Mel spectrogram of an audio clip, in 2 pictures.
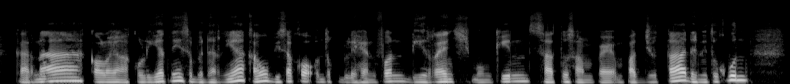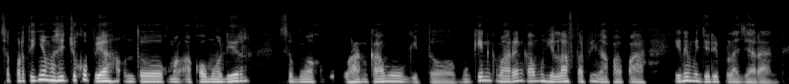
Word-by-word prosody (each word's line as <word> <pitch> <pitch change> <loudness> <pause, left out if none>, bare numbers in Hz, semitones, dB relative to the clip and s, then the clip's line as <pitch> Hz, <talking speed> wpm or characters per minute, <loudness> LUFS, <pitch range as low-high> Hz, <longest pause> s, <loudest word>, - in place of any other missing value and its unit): Karena 145 +11 +2
kalau 110 -1 0
yang 110 - -1
aku 105 0 -6
lihat 130 +7 0
nih 165 - +3
sebenarnya 110 - +1
kamu 150 -2 +2
bisa 115 +4 -1
kok 135 0 -1
untuk 115 0 -11
beli 100 -2 -9
handphone 110 +7 -4
di 105 0 -4
range 120 +3 0
mungkin 135 +8 -3
Rp1.000.000-Rp4.000.000, 105 - 0
dan 115 - 0
itu 105 +3 -7
pun 195 -1 +6 0.4
sepertinya 170 +5 +1
masih 180 -1 +5
cukup 200 +3 +1
ya 150 - +9 0.2
untuk 125 -2 +2
mengakomodir 125 +5 +2 0.3
semua 120 -2 -3
kebutuhan 115 -1 -3
kamu, 130 +1 +1
gitu. 95 -2 -8
Mungkin 110 +12 -1
kemarin 145 +3 0
kamu 145 +2 0
khilaf, 135 0 +2
tapi 130 +3 -4
nggak 110 -1 -4
papa. 105 -1 -4 0.3
Ini 135 +5 +2
menjadi 125 -6 0
pelajaran. 100 -5 -5
120 Hz, 150 wpm, -21 LUFS, 105-140 Hz, 0.4 s, ya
